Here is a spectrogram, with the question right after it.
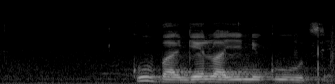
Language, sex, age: Swati, male, 18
